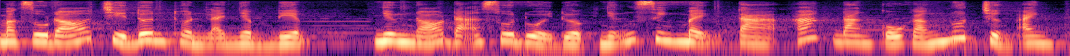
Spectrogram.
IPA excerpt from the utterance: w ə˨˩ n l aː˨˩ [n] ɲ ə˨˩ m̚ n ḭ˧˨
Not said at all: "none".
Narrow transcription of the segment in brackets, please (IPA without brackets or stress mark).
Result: none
